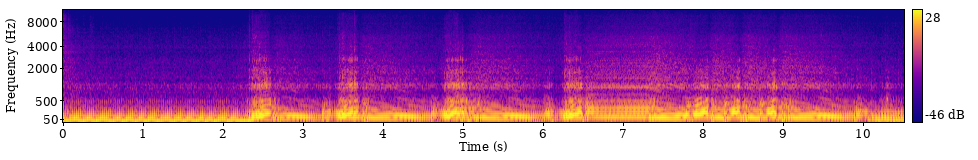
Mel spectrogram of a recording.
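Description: Porsche 718 Cayman GT4 RS's 4.0-litre naturally aspirated flat-six idling, then revved with the car standing still: four quick throttle blips, each rising sharply and falling away over about a second. After that comes a rev held briefly and a few shorter blips, and then it settles back to idle.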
